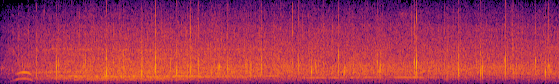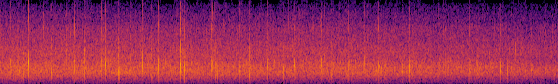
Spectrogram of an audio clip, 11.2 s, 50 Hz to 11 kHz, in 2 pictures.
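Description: Steady audience applause for award recipients at a 2018 high school commencement ceremony, a sustained crowd of clapping hands with a brief whistle near the start, holding even and fairly distant throughout.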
